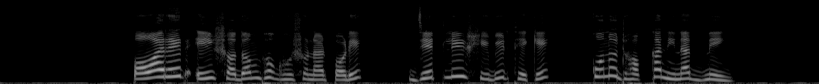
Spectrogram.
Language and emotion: Bengali, neutral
